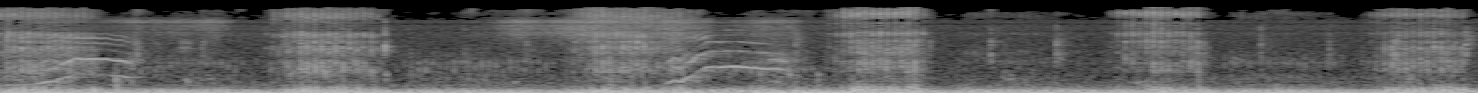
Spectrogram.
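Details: Mother British Shorthair cat purring steadily while nursing her newborn kittens, whose eyes are still closed; low continuous rumble with breathy bursts roughly every second, and two thin rising-falling kitten mews near the start and middle.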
